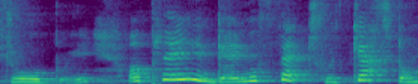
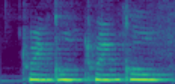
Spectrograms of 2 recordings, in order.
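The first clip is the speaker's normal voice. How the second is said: high, louder sing-song spell; magic spell; 9 semitones higher, 9 dB louder than usual. Acted. Holly waving her magic wand, sing-song.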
